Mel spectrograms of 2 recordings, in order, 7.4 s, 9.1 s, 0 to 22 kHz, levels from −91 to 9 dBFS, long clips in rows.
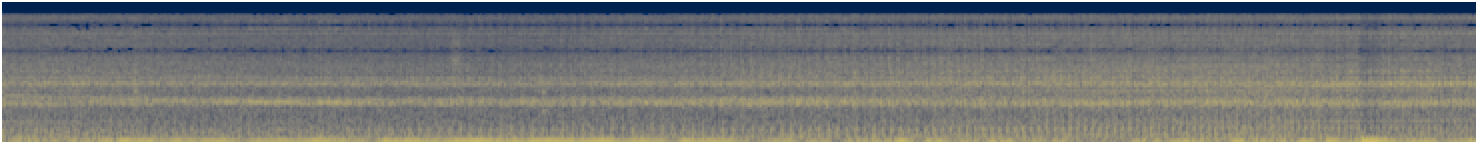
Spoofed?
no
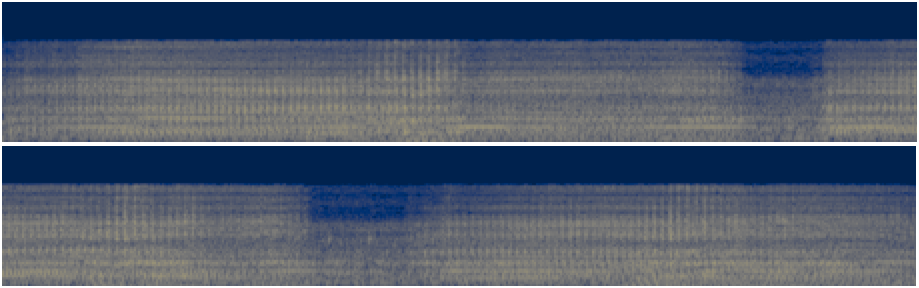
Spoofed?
no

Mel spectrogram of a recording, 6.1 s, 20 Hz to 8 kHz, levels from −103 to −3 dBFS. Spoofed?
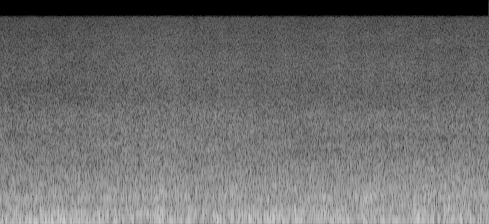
yes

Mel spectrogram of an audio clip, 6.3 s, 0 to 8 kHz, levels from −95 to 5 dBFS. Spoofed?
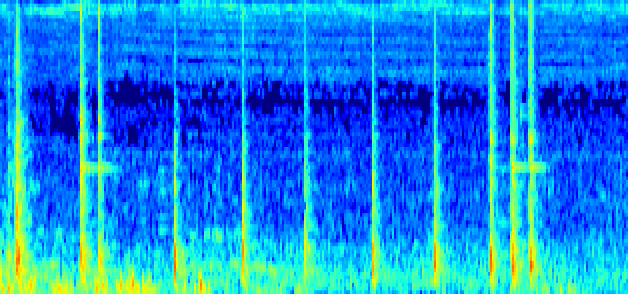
no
